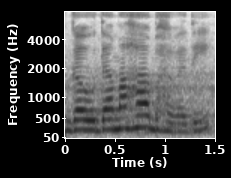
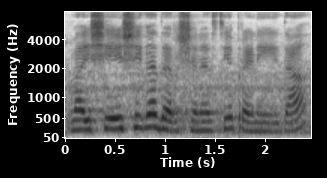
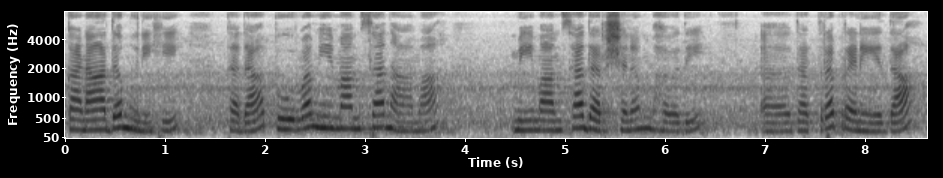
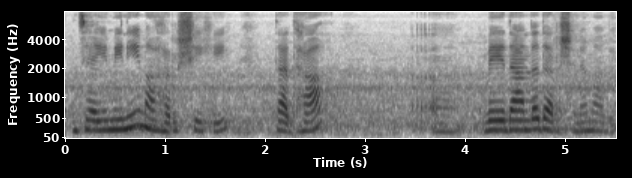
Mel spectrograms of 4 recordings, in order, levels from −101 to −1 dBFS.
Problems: constant background noise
